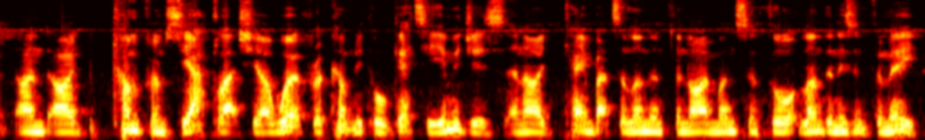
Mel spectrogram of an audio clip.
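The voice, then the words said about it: English accent. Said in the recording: “Where's your accent come from? ... I'm from England.”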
